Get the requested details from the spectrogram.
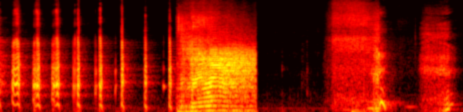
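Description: Comic fart sound effects: a rapid sputter of short bursts speeds up into one long, buzzing, rasping blast, followed after a pause by two shorter, hissier squeaks.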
